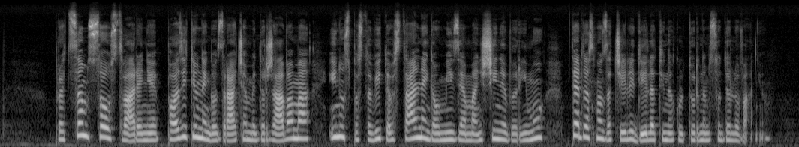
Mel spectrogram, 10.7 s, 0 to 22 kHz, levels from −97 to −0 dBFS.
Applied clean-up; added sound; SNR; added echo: none; none; none; none.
